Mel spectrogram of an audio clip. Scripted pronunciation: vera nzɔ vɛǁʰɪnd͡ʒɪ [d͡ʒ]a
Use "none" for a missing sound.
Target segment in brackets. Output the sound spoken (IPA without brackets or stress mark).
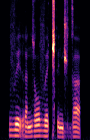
ɡ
